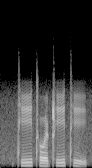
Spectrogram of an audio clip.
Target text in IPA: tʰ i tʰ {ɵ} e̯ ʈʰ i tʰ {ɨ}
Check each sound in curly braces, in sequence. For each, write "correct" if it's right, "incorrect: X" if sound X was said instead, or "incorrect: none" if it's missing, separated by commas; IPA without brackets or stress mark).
incorrect: o, incorrect: i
